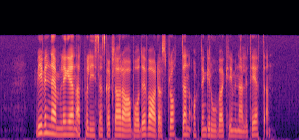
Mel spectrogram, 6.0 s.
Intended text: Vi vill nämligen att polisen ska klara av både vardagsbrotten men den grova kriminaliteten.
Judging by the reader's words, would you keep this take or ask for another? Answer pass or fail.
fail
